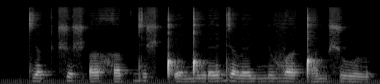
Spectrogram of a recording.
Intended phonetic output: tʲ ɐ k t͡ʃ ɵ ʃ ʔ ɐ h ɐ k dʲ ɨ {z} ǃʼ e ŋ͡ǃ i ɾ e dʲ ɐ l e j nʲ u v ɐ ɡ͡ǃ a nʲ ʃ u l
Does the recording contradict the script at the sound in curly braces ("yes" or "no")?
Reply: yes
